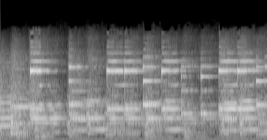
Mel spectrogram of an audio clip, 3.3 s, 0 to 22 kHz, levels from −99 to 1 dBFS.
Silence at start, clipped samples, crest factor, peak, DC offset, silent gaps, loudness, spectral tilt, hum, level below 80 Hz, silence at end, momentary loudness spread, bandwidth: 0 s; under 0.1%; 14 dB; -2 dBFS; 0.4%; none; -15 LUFS; -2.5 dB/octave; none; -60 dBFS; 0 s; 9 LU; 9.6 kHz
